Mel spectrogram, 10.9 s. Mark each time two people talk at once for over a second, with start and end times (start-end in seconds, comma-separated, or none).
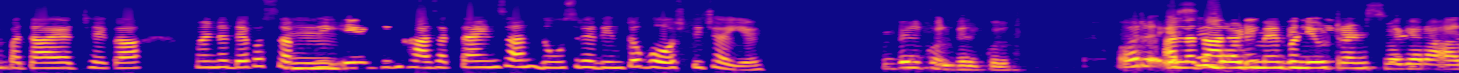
8.8-10.4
